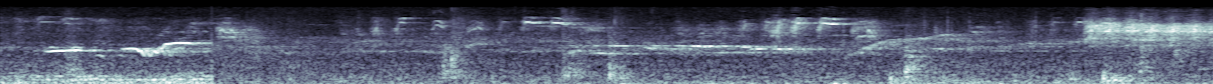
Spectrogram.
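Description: Wild birds calling faintly: short whistled chirps and gliding notes here and there, over low outdoor background noise.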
